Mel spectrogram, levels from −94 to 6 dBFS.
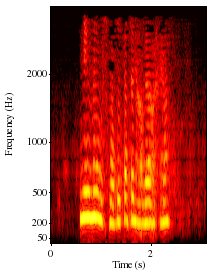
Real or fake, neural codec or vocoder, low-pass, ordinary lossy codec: fake; codec, 16 kHz, 1 kbps, FreqCodec, smaller model; 3.6 kHz; MP3, 16 kbps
